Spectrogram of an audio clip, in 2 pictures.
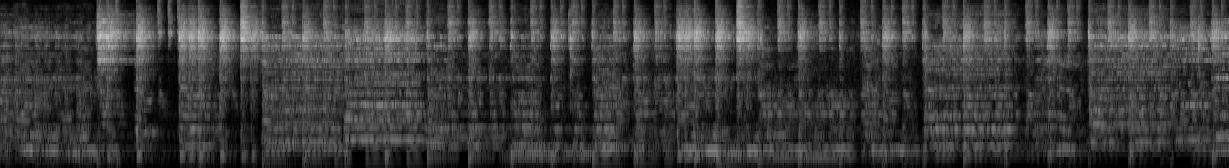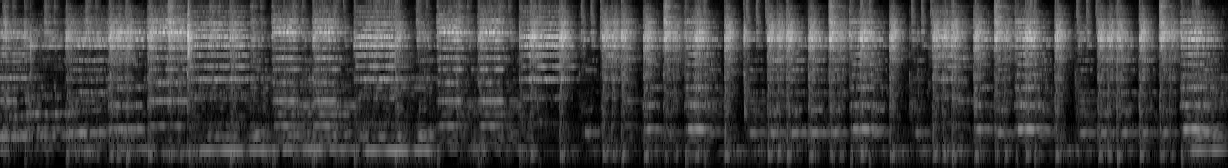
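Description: Portable electronic keyboard being played: a continuous stream of notes and chords, with the notes held steadily rather than dying away.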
